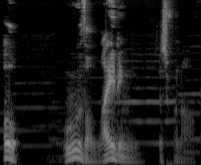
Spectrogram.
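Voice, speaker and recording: A man with a very deep voice chatting casually on a game livestream. He rambles with fillers and chuckles, and faint game music plays underneath. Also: sing-song, a little fast, mellow, slightly rough. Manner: rambling, laughing, filler-heavy. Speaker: streamer. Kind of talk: casual livestream gameplay commentary.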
